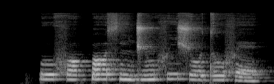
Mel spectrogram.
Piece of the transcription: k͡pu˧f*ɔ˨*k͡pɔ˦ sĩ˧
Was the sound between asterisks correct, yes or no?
no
